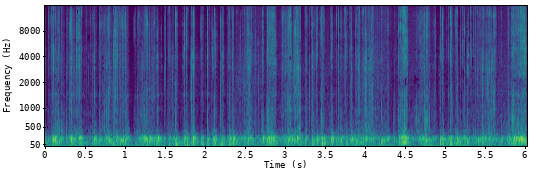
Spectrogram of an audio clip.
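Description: Long yellow nail tips rapidly scratch and tap on the rhinestone-studded top of a rhinestone-covered microphone. The result is a dense, continuous stream of quick, deep, bassy thumps and scrapes with short bright ticks on top, fluttering steadily for the whole clip.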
